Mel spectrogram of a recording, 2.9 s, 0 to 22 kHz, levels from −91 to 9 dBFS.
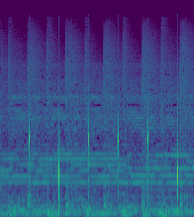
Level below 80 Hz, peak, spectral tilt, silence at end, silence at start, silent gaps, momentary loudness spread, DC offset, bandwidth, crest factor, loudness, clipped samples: -44 dBFS; -6 dBFS; -4 dB/octave; 0 s; 0 s; none; 7 LU; under 0.1%; 16 kHz; 26 dB; -32 LUFS; under 0.1%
